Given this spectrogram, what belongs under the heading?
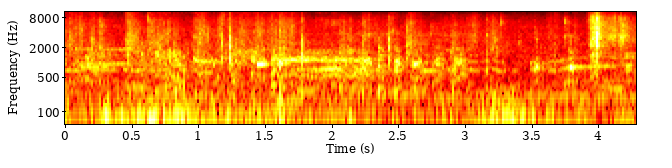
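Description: A broodcock rooster clucks repeatedly close by amid farm background noise, with someone talking over the bird sounds.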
